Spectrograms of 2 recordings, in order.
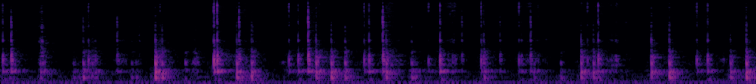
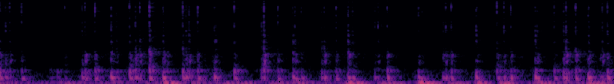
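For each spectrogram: First: metal fittings on a wooden barrel chest. Second: leather covering on a barrel chest.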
